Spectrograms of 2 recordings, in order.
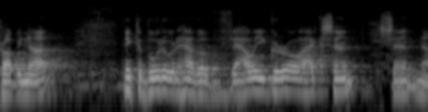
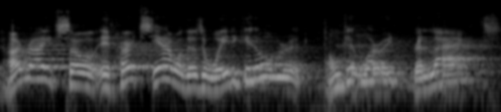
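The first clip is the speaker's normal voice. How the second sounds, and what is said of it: Put-on New York accent. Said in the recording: “Would he speak like somebody from New York?”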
